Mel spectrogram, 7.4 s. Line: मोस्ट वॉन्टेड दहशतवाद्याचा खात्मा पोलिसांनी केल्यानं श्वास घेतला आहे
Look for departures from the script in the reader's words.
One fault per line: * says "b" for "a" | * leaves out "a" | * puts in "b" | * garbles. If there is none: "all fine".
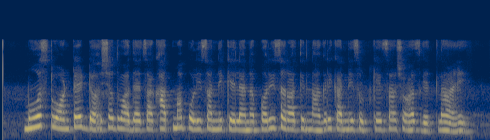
* puts in "परिसरातील नागरिकांनी सुटकेचा"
